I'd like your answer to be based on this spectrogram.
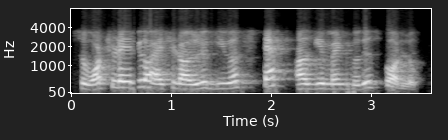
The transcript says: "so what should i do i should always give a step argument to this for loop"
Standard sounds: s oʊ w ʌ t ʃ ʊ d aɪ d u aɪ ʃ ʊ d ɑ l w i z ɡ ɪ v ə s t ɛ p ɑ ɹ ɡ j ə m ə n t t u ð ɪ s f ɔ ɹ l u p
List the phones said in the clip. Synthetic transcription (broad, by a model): s oʊ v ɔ t ʃ ʊ d aɪ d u aɪ ʃ ʊ d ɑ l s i ɡ ɪ v ə s t ɛ p ɑ ɹ ɡ j ə m ə n t t u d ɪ s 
